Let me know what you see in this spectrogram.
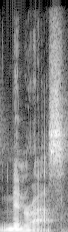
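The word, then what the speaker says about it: MNRAS: uk and that's the monthly notices of the royal astronomical society pronounced minras and there's even a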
